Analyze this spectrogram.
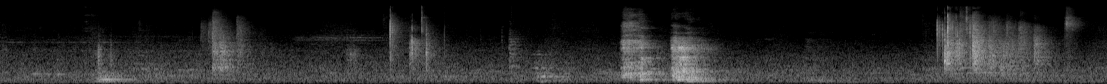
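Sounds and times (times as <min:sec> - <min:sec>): carrom striker clacking into coins: 0:03.9 - 0:04.5, 0:09.4 - 0:10.9.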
